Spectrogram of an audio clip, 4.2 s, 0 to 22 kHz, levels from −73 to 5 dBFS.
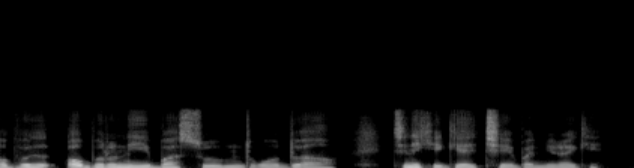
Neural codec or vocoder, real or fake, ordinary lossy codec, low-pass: codec, 16 kHz, 0.3 kbps, FocalCodec; fake; none; none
